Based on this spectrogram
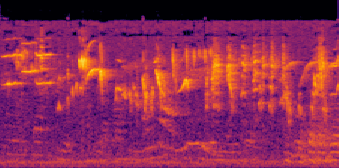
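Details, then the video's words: Oriental magpie-robin, a champion bird delivering fast 'tembakan' song: high whistles and squeaky trills crowded together, harsher scratchy notes mixed in, continuous and busy throughout, over a soft low hum. "KACER JUARA SUARA TEMBAKAN !!! BURUNG KACER NEMBAK SPEED RAPAT"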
